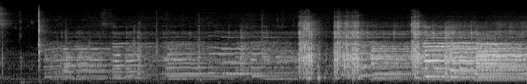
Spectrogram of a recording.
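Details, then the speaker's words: Old Sanyo M7015 boombox cassette playing after long storage: tape music wavers in pitch once per belt revolution; wow and flutter from a flat-spotted drive belt, belt replacement planned. "if you hear the Wow and flutter from this thing because it's been sitting so long the belt has got a flat spot and can hear it every time the belt we can see the belt moving"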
